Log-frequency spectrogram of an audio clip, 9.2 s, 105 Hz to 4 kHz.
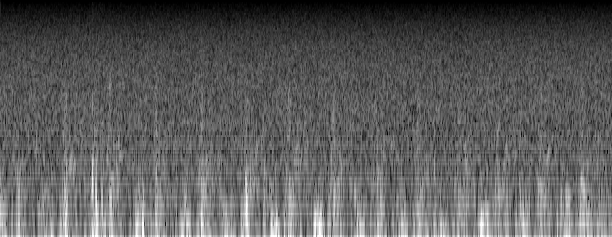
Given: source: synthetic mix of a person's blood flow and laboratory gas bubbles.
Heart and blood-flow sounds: Doppler ultrasound of blood flow; precordium
1.35-1.58 s: bubbles
From the record:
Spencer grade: 2 (many but less than half of the cardiac periods contain bubble signals, singularly or in groups); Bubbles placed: anywhere in the cardiac cycle

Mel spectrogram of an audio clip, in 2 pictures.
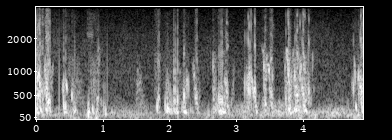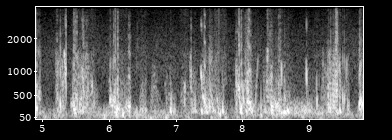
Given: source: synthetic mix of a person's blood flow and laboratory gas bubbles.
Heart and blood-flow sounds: Doppler ultrasound of blood flow; subclavian vein
0.00-0.27 s: bubbles
0.37-0.64 s: bubbles
0.75-1.05 s: bubbles
1.77-1.87 s: bubbles
1.90-2.46 s: bubbles
2.65-2.98 s: bubbles
3.09-3.59 s: bubbles
3.69-4.18 s: bubbles
4.71-4.99 s: bubbles
5.18-5.35 s: bubbles
5.40-5.83 s: bubbles
5.97-6.34 s: bubbles
6.44-6.57 s: bubbles
6.82-7.01 s: bubbles
7.06-7.76 s: bubbles
7.87-8.23 s: bubbles
8.29-8.79 s: bubbles
8.92-9.00 s: bubbles
9.07-9.15 s: bubbles
9.18-9.62 s: bubbles
9.71-9.83 s: bubbles
From the record:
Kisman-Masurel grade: 333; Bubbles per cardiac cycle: rolling drumbeat, 9 or more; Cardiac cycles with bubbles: 50 to 99%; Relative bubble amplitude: loud (0.450 to 0.775); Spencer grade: 3 (all of the cardiac periods contain showers or single bubble signals, but not dominating or overriding the cardiac motion signals); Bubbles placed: anywhere in the cardiac cycle

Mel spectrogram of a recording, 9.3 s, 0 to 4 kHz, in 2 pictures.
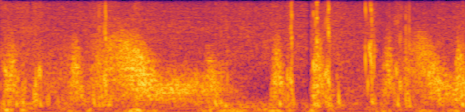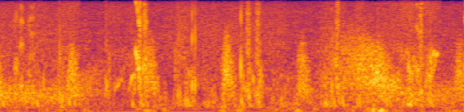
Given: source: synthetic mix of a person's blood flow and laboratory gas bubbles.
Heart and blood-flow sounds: Doppler ultrasound of blood flow; subclavian vein
0.00-0.29 s: bubbles
0.32-0.69 s: bubbles
0.80-1.15 s: bubbles
1.28-1.42 s: bubbles
2.05-2.35 s: bubbles
2.75-2.98 s: bubbles
3.09-3.48 s: bubbles
3.63-3.77 s: bubbles
3.86-4.14 s: bubbles
4.34-4.44 s: bubbles
4.58-5.12 s: bubbles
5.21-5.44 s: bubbles
5.68-6.15 s: bubbles
6.34-6.84 s: bubbles
6.96-7.30 s: bubbles
7.35-7.56 s: bubbles
7.84-8.12 s: bubbles
8.19-8.31 s: bubbles
8.46-9.06 s: bubbles
9.27-9.30 s: bubbles
From the record:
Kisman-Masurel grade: 242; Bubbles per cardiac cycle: several, 3 to 8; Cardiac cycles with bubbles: 100%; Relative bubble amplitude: moderate (0.250 to 0.450); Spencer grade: 3 (all of the cardiac periods contain showers or single bubble signals, but not dominating or overriding the cardiac motion signals); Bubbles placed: anywhere in the cardiac cycle

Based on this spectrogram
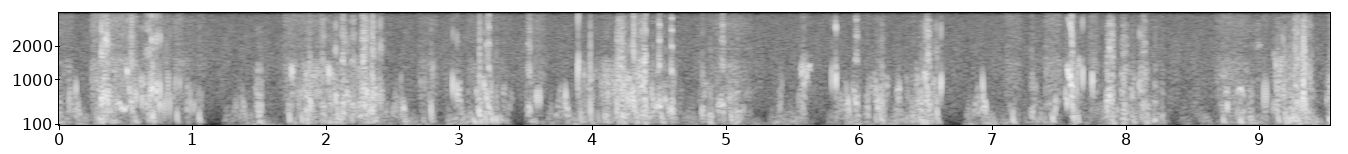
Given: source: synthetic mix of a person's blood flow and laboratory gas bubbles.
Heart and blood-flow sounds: Doppler ultrasound of blood flow; precordium
0.00-0.10 s: bubbles
0.24-1.11 s: bubbles
1.45-1.56 s: bubbles
1.68-2.44 s: bubbles
2.69-2.83 s: bubbles
2.91-3.41 s: bubbles
3.49-3.65 s: bubbles
3.86-4.65 s: bubbles
4.79-5.21 s: bubbles
5.54-5.66 s: bubbles
5.77-5.87 s: bubbles
5.94-6.23 s: bubbles
6.33-6.66 s: bubbles
7.10-7.21 s: bubbles
7.27-8.29 s: bubbles
8.67-9.54 s: bubbles
From the record:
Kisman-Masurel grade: 444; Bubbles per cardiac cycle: continuous sound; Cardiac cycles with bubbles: 100%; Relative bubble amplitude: maximal (0.775 to 0.999); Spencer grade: 4 (maximum detectable bubble signal sounding continuously throughout systole and diastole of every cardiac period, and overriding the amplitude of the normal cardiac signals); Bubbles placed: only in the low amplitude regions of the cardiac cycle

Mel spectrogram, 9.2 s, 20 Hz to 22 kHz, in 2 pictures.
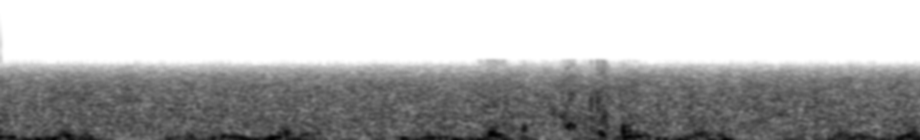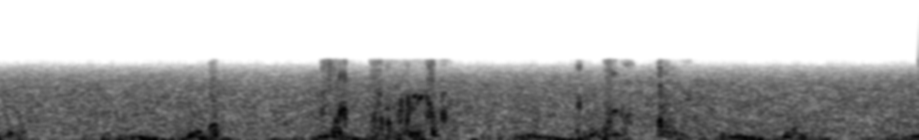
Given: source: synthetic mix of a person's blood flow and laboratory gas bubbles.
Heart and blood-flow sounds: Doppler ultrasound of blood flow; precordium
2.38-2.53 s: bubbles
2.58-3.05 s: bubbles
3.08-3.20 s: bubbles
5.64-5.72 s: bubbles
6.19-6.39 s: bubbles
6.46-6.90 s: bubbles
7.46-7.54 s: bubbles
7.60-7.78 s: bubbles
7.87-8.06 s: bubbles
From the record:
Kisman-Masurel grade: 223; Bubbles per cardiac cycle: several, 3 to 8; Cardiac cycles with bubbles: 10 to 50%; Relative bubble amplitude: loud (0.450 to 0.775); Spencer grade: 2 (many but less than half of the cardiac periods contain bubble signals, singularly or in groups); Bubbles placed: anywhere in the cardiac cycle

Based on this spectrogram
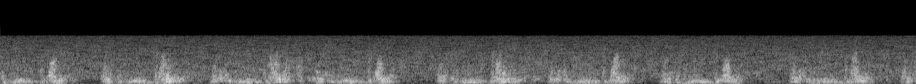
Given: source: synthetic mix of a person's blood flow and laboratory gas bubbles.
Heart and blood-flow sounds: Doppler ultrasound of blood flow; precordium
2.65-3.17 s: bubbles
From the record:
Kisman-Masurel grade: 212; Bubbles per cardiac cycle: several, 3 to 8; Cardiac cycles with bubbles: 1 to 10%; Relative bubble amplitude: moderate (0.250 to 0.450); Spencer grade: 1 (occasional bubble signal discernible with the cardiac motion signal, with majority of cardiac periods free of bubbles); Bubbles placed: anywhere in the cardiac cycle

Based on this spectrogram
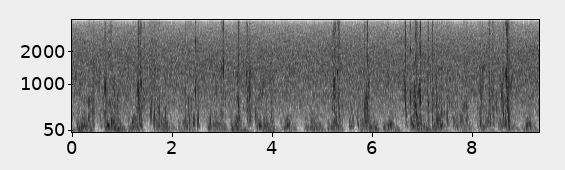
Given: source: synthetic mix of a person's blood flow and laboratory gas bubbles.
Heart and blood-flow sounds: Doppler ultrasound of blood flow; precordium
0.22-0.47 s: bubbles
0.51-0.97 s: bubbles
1.21-1.49 s: bubbles
1.54-1.94 s: bubbles
2.23-2.58 s: bubbles
2.74-2.83 s: bubbles
2.94-3.09 s: bubbles
3.26-3.40 s: bubbles
3.47-3.86 s: bubbles
3.91-4.06 s: bubbles
5.17-5.45 s: bubbles
5.53-5.78 s: bubbles
5.82-5.97 s: bubbles
6.29-6.37 s: bubbles
6.62-7.04 s: bubbles
7.09-7.95 s: bubbles
8.11-8.27 s: bubbles
8.29-8.85 s: bubbles
From the record:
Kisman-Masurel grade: 332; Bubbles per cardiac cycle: rolling drumbeat, 9 or more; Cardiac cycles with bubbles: 50 to 99%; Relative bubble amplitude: moderate (0.250 to 0.450); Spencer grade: 3 (all of the cardiac periods contain showers or single bubble signals, but not dominating or overriding the cardiac motion signals); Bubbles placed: anywhere in the cardiac cycle

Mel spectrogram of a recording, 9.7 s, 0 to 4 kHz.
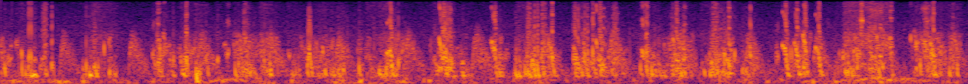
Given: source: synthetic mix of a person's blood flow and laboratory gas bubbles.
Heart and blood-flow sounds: Doppler ultrasound of blood flow; subclavian vein
0.00-0.11 s: bubbles
0.14-0.57 s: bubbles
0.79-1.18 s: bubbles
1.50-2.11 s: bubbles
2.15-2.80 s: bubbles
2.86-3.48 s: bubbles
3.55-4.09 s: bubbles
4.29-4.73 s: bubbles
4.89-5.08 s: bubbles
5.12-5.61 s: bubbles
5.72-6.29 s: bubbles
6.36-6.97 s: bubbles
7.00-7.60 s: bubbles
7.74-8.27 s: bubbles
8.34-8.96 s: bubbles
9.08-9.62 s: bubbles
From the record:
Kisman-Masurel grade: 342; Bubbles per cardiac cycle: rolling drumbeat, 9 or more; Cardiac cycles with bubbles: 100%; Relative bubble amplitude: moderate (0.250 to 0.450); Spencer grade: 3 (all of the cardiac periods contain showers or single bubble signals, but not dominating or overriding the cardiac motion signals); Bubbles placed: anywhere in the cardiac cycle

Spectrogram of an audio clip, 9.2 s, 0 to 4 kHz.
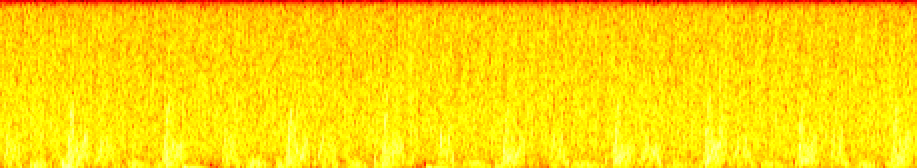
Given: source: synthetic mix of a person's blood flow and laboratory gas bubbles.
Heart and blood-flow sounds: Doppler ultrasound of blood flow; precordium
9.12-9.18 s: bubbles
From the record:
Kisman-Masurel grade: 213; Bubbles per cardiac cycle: several, 3 to 8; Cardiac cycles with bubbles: 1 to 10%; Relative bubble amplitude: loud (0.450 to 0.775); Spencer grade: 1 (occasional bubble signal discernible with the cardiac motion signal, with majority of cardiac periods free of bubbles); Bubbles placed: only in the low amplitude regions of the cardiac cycle

